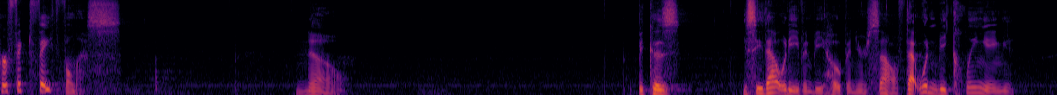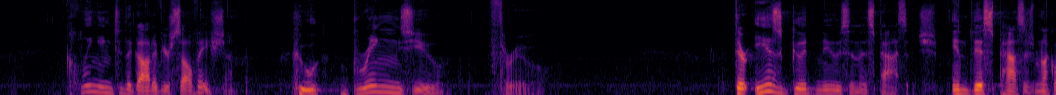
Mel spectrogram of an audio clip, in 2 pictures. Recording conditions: large echoing room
